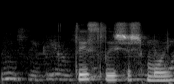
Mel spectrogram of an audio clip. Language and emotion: Russian, neutral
